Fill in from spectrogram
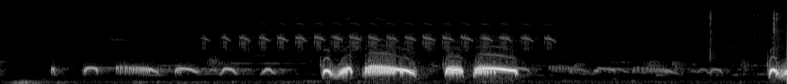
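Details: Ground decoy spotted dove calling to lure wild males into the trap in 2022. Soft, quick coos build into a loud cluster of rounded coos, then fade again, while a rapid string of thin, high chirps runs in the background.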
